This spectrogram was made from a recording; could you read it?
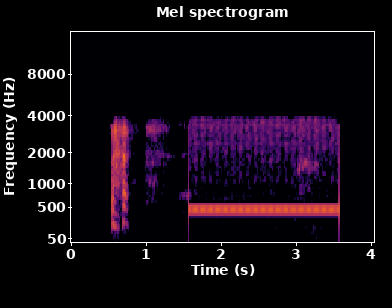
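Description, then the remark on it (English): A phone line rings out with one steady, two-second electronic tone after a brief muffled click and rustle, heard through the handset while a call is being placed. “And hopefully I called the right number.”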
